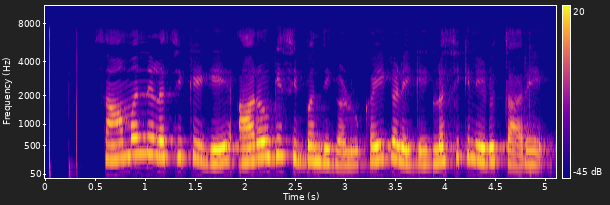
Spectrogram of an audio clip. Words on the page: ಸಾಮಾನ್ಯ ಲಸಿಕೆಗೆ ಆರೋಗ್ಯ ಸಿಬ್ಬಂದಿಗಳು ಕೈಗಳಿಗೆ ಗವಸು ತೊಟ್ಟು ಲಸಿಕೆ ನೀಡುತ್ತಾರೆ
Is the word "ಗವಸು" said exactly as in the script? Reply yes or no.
no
